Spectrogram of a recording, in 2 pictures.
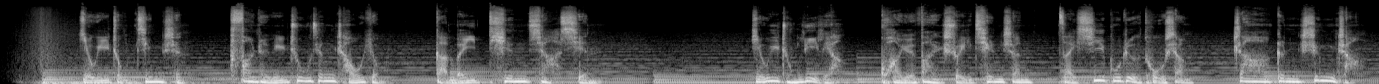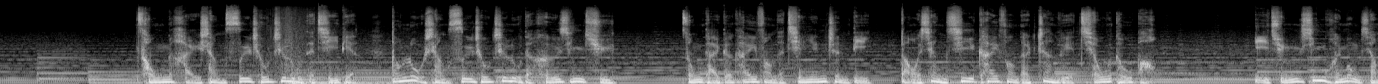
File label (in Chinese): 男, 宣传片; 潮涌天山 粤启新章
